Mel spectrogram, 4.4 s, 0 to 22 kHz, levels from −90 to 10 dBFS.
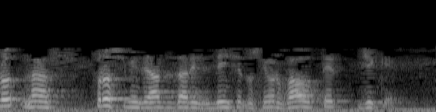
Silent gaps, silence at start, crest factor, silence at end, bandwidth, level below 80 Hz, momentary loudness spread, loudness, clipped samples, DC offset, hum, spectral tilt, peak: none; 0 s; 18 dB; 0 s; 3.8 kHz; -48 dBFS; 12 LU; -31 LUFS; under 0.1%; 0.1%; none; -6.5 dB/octave; -12 dBFS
